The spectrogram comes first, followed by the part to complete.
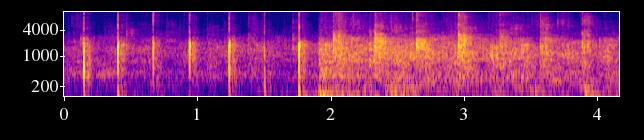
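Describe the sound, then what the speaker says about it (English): A conference audience applauds the panel speakers: a few sharp, separate claps ring out in a slow rhythm, then the room joins in with a fuller, moderately loud round of clapping that carries on to the end. "please join me in a round of applause for them"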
